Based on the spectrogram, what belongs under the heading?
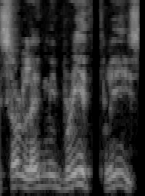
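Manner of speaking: retold pleading. Exhausted swimmer to boatman, pleading.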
